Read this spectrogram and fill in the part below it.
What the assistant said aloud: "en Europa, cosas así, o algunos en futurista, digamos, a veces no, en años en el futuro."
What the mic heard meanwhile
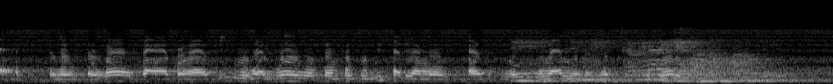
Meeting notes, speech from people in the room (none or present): present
